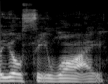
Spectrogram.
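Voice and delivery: usual speaking voice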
